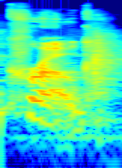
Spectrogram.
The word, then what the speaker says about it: Krog: I wanted to make sure your last name is pronounced Grog, right? It's actually Krog.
